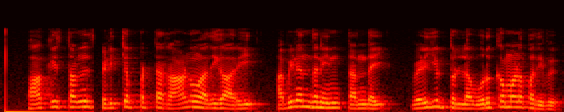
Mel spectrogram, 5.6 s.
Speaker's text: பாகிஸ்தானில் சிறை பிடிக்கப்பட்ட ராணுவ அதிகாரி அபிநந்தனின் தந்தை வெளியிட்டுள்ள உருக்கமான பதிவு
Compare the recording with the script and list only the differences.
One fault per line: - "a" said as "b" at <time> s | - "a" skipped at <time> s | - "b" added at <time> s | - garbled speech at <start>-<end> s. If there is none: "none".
- "சிறை" skipped at 1.0 s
